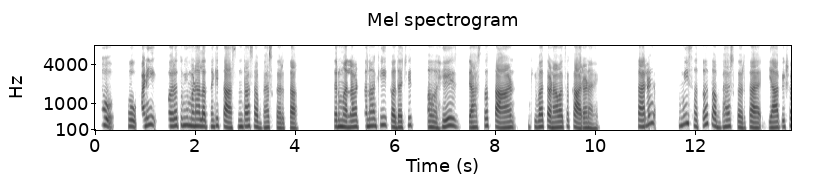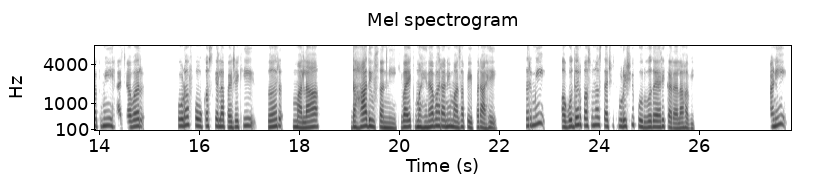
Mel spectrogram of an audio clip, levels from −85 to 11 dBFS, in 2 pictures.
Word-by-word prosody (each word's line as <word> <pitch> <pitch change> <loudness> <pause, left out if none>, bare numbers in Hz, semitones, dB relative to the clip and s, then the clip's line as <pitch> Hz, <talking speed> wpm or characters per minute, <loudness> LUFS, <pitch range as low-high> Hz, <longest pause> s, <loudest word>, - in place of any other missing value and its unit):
हो, 250 -3 +3 0.4
हो. 220 -2 +2 0.2
आणि 265 +4 +1 0.3
परत 230 +2 +2
तुम्ही 260 +1 0
म्हणालात 235 -2 +4
ना, 220 - -3
की 245 - -2
तासंतास 215 +5 +1
अभ्यास 185 -1 -1
करता, 170 0 -1 0.8
तर 215 0 +2
मला 205 -2 +4
वाटतं 215 +2 -2
ना, 240 +1 +3
की 270 0 -2
कदाचित 195 +6 0 0.3
अ, 200 - -2 0.2
हे 235 +8 +2
जास्त 190 +2 -4
ताण 195 -5 +2 0.4
किंवा 205 0 +1
तणावाचं 195 +1 +2
कारण 175 -2 +2
आहे. 155 -1 -3 0.8
कारण 235 +10 +1
तुम्ही 285 0 -6
सतत 255 +5 -5
अभ्यास 215 +1 -1
करताय, 180 -1 +1 0.2
यापेक्षा 195 +5 0
तुम्ही 245 +2 +1
ह्याच्यावर 205 +4 -1 0.7
थोडं 240 +3 +3
फोकस 230 -1 0
केला 225 -1 +3
पाहिजे, 195 +1 +1
की 245 0 -2 0.3
जर 230 +4 +3 0.3
मला 190 +3 +4 0.7
10 205 +4 +5
दिवसांनी 190 -6 +3
किंवा 205 +2 +4
1 210 -1 +1
महिन्याभराने 215 +3 +4
माझा 190 +2 +1
पेपर 195 0 -2
आहे, 175 0 -1 0.6
तर 240 +1 -2
मी 320 +4 -1 0.4
अगोदरपासूनच 250 +5 +2
त्याची 225 0 -3
थोडीशी 225 +4 0
पूर्वतयारी 200 +1 +2
करायला 170 -3 -1
हवी. 160 -3 -4 1.5
आणि 260 +6 +1
210 Hz, 125 wpm, -21 LUFS, 190-235 Hz, 1.5 s, 10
